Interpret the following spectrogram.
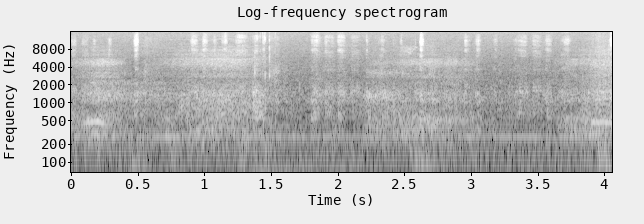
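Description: Marker pen faintly scratching on paper in short strokes while handwriting words.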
